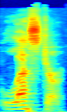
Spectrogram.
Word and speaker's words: Leicester: And continuing from the same article, the town of Leicester, and you see, I can pronounce that because I'm from Massachusetts.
